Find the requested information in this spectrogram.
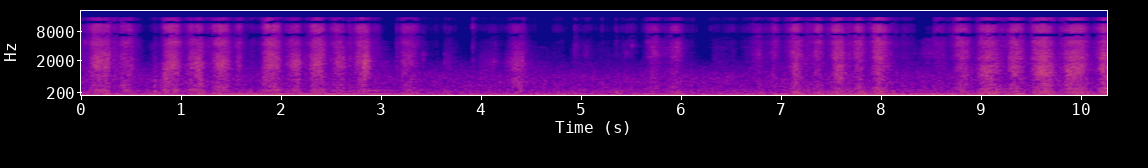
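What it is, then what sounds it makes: Shaggy fabric bath rug being scrubbed. A plastic hand brush with stiff blue bristles scrubs back and forth over a small, rectangular, shaggy fabric bath rug with long fringe rows, once light pink and now gone gray. The rug is dry, sprinkled with cleaning powder, and lies on a foam mat. The result is a steady run of quick, bright, raspy scrubbing strokes, about four per second, over a low rustling rumble.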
